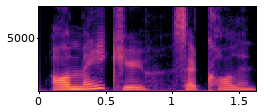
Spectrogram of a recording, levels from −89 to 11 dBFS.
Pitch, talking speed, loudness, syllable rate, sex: 210 Hz, 185 wpm, -16 LUFS, 4.7 syllables/s, female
